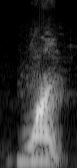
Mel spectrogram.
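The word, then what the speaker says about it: 万: 10,000 in Chinese is 1. That's spelled as WAN.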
